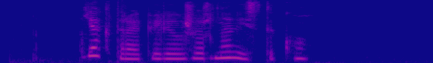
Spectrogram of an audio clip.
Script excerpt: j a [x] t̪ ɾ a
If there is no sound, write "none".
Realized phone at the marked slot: k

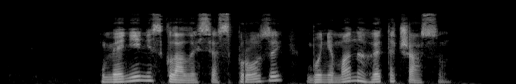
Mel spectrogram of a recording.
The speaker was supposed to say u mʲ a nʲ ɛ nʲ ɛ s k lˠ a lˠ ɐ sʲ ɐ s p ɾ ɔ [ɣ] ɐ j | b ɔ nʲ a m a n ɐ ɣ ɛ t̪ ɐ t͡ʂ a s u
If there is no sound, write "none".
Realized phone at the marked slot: z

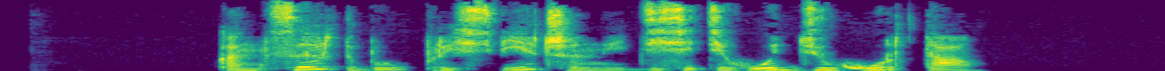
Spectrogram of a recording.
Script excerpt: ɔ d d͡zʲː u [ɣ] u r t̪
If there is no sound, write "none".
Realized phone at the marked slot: ɣ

